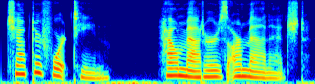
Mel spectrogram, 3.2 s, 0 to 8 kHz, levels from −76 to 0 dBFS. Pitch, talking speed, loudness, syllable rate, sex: 185 Hz, 115 wpm, -18 LUFS, 4.8 syllables/s, female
